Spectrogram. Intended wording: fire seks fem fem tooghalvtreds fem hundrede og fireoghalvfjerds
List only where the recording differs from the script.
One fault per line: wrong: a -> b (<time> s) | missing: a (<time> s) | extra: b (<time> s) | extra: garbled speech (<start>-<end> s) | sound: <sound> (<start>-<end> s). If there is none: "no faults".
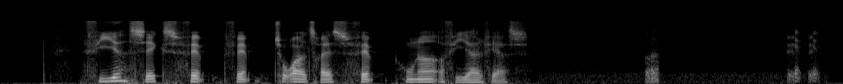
sound: laugh (6.4-6.6 s)
sound: laugh (7.9-8.2 s)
